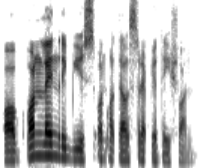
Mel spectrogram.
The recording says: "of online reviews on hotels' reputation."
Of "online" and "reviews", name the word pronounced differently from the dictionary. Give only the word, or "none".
reviews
